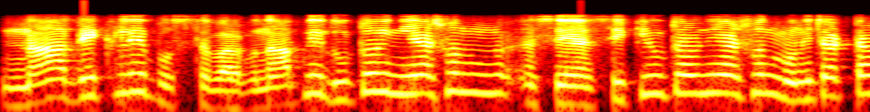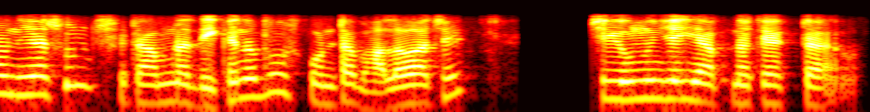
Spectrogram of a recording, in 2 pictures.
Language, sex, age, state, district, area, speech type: Bengali, male, 45-60, West Bengal, Darjeeling, rural, conversation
